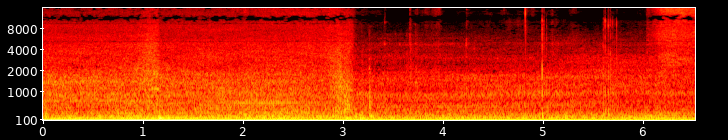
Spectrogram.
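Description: BMW M8 Competition's twin-turbo 4.4-litre V8 idling, heard from inside the cabin as a deep, steady rumble that grows gradually quieter from about two seconds in.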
